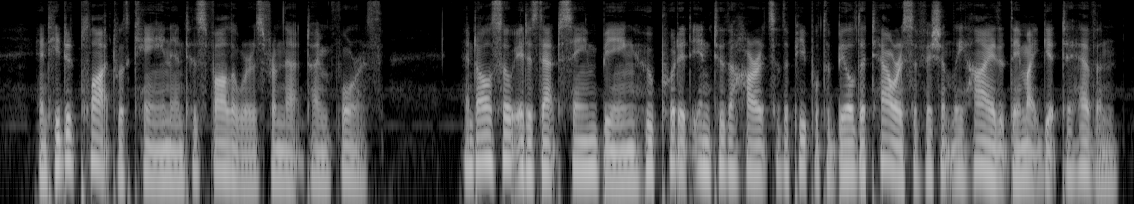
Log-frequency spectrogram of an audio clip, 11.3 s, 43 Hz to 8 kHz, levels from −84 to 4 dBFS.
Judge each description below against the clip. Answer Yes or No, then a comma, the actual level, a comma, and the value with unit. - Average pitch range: Yes, average, 3.1 semitones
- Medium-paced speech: No, fast, 220 wpm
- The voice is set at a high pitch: No, very low, 95 Hz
